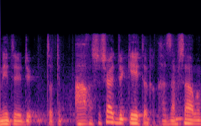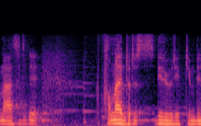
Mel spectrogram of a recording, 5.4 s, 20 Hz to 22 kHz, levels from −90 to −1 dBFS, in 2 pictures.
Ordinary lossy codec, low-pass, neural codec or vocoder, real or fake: none; 7.2 kHz; codec, 16 kHz, 0.5 kbps, X-Codec, HuBERT features, trained on balanced general audio; fake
